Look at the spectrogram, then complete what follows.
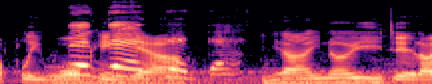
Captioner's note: babbles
